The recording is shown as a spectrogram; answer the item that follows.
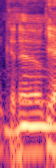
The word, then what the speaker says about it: Gadot: Is that how you pronounce her name? Gadot. – Yeah, Gadot.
